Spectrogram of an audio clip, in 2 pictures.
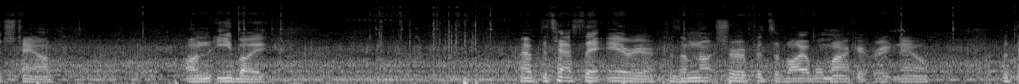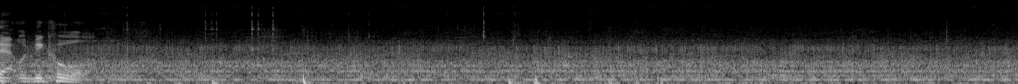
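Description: Bicycle tyres roll over asphalt.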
